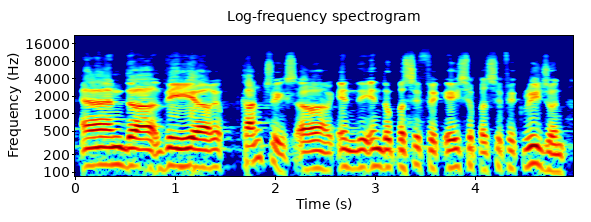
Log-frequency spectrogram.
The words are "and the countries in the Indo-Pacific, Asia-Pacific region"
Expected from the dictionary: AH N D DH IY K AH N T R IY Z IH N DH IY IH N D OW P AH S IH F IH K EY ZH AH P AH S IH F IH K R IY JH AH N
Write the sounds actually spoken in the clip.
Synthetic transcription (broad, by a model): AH N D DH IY K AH N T R IY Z IH N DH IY IH N D OW P AH S IH F IH K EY SH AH P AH S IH F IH K R IY JH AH N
